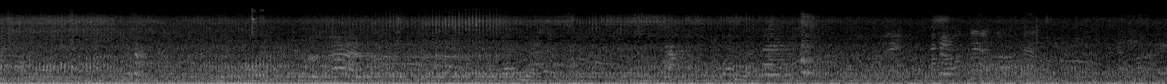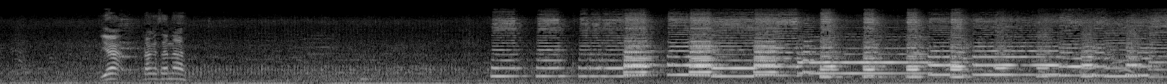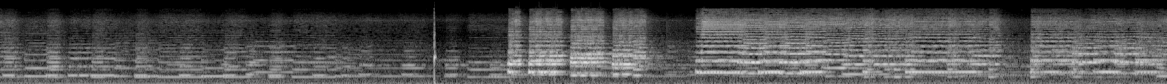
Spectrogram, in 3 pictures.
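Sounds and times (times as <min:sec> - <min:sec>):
musical bus horn melody: 0:16.6 - 0:35.0.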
